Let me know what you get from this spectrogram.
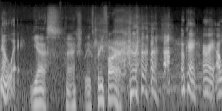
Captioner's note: both laugh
